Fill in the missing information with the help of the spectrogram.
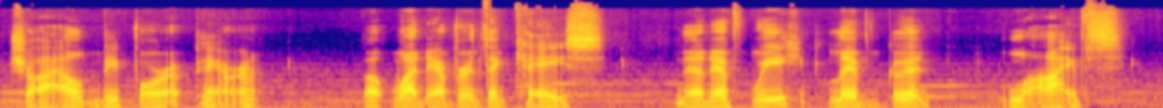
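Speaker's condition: ALS; rare incurable progressive neurodegenerative disease, diagnosed about 3 years ago, lost ability to walk, wheelchair user

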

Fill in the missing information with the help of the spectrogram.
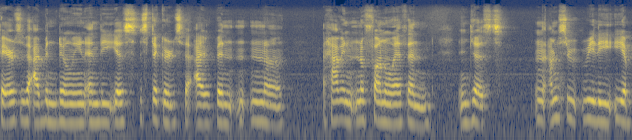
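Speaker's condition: Down syndrome; lifelong, three copies of the 21st chromosome

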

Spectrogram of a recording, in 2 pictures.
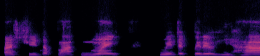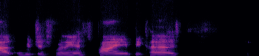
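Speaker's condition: Deafness, acquired at age 4 after ear infection; relies on lip reading, cannot follow masked speakers, asks for closed captions or slow speech

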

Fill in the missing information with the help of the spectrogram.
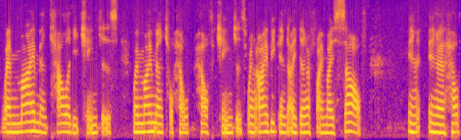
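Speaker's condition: Cleft palate, severe

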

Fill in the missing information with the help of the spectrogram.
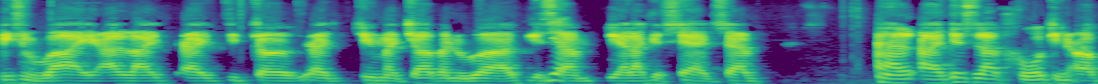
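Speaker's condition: Down syndrome; intellectual disability

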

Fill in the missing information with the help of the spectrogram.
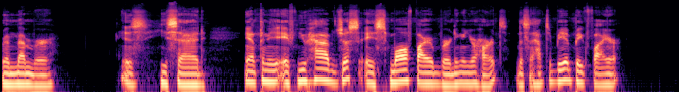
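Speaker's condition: Cleft palate; nose and lip

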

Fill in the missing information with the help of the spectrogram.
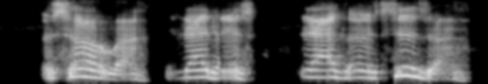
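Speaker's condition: Primary lateral sclerosis; slurred speech, swallowing difficulty at first exam by Dr. Levitz, Lehigh Neurology, speech later forced quitting

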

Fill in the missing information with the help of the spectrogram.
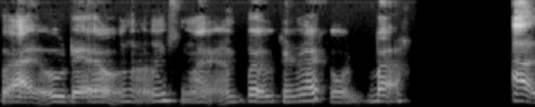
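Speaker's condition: Cerebral palsy; speech impediment

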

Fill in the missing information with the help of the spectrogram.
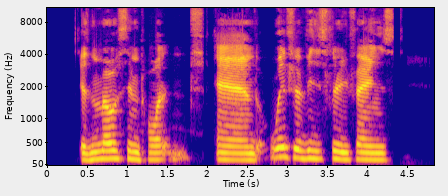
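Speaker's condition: Congenital muscular dystrophy; present since birth

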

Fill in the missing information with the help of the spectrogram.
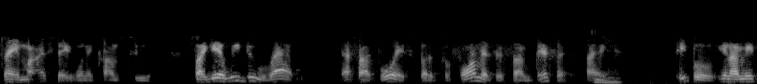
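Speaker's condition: No condition

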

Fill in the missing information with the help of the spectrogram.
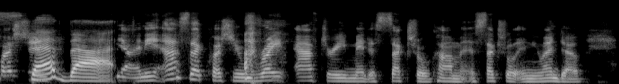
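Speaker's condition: No condition

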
